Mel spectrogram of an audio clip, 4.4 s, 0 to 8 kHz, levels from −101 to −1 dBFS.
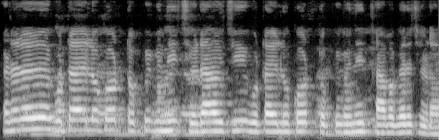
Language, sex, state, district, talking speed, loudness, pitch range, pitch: Odia, male, Odisha, Malkangiri, 205 wpm, -16 LUFS, 185-210 Hz, 195 Hz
